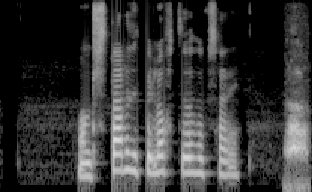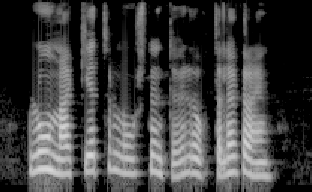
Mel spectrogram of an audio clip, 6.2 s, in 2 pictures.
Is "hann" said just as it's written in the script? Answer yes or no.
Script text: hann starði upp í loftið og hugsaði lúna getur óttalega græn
no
